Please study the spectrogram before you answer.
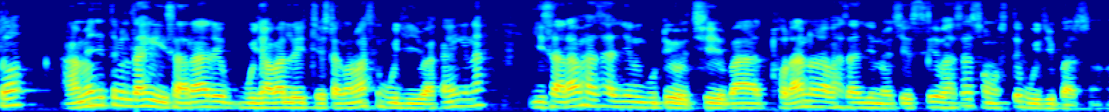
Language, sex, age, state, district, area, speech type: Odia, male, 18-30, Odisha, Nuapada, urban, spontaneous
